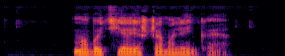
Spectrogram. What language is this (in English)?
Belarusian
